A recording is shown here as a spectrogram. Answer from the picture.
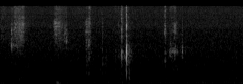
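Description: Near silence with faint handling of cardstock: a few light paper rustles and small taps on the work mat, one slightly louder tap a little past a second in.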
